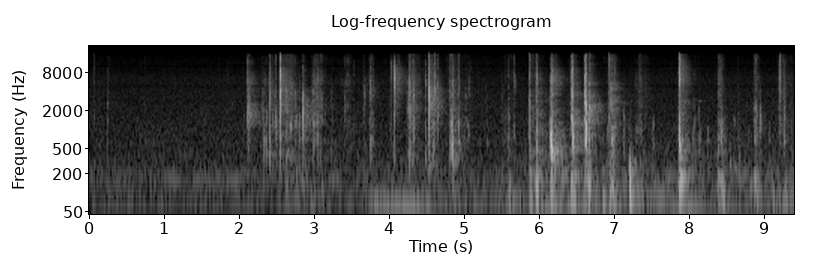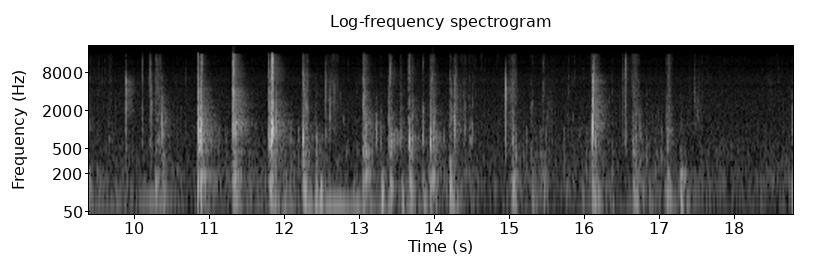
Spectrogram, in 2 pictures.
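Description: Homemade blue slime, made with shaving cream, being kneaded and stretched by hand, giving off many irregular sticky clicks and pops. These start about two seconds in, after a near-silent moment.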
